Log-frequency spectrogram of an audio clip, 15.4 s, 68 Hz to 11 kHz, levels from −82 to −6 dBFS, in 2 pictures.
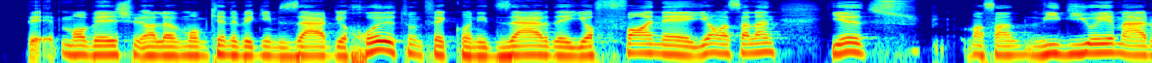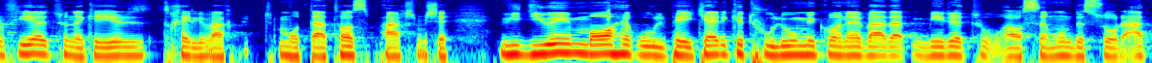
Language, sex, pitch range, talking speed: Persian, male, 120-150 Hz, 155 wpm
